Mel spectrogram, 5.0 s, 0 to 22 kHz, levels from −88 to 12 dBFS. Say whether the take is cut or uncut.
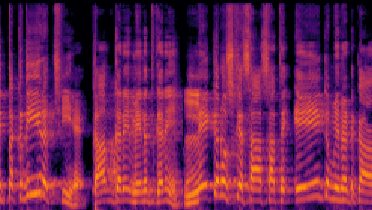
cut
